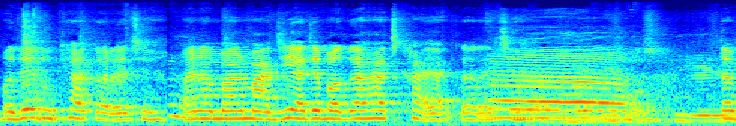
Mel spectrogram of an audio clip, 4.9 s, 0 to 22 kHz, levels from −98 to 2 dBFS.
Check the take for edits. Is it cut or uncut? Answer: cut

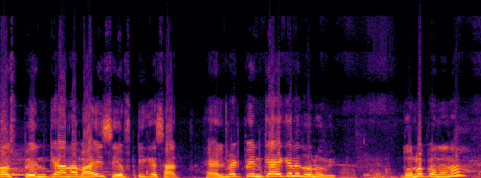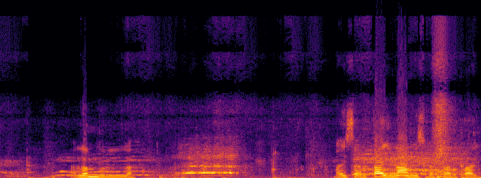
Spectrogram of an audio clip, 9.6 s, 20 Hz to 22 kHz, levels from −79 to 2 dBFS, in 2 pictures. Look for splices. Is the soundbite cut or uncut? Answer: uncut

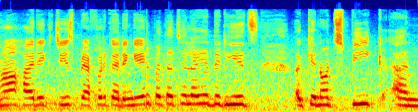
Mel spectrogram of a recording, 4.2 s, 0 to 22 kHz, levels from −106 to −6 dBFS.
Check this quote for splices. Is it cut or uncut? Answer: cut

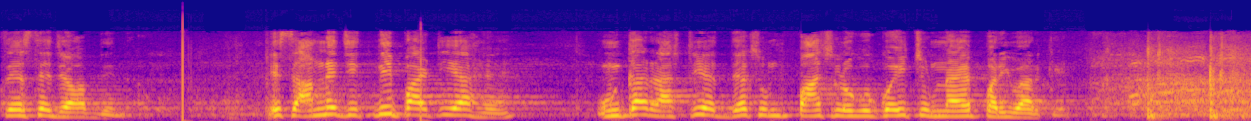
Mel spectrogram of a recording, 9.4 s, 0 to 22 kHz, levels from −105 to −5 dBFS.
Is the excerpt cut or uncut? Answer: uncut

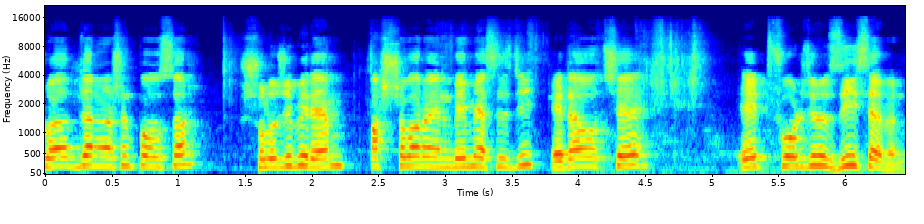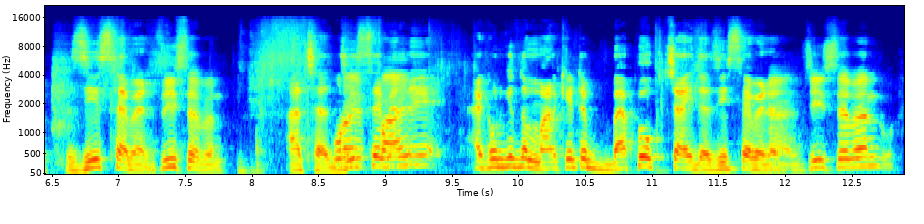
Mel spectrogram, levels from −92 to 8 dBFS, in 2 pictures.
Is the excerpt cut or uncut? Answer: cut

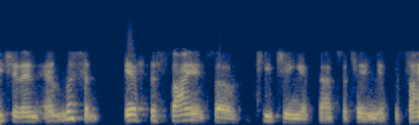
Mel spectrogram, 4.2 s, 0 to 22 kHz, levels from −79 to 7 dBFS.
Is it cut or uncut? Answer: cut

